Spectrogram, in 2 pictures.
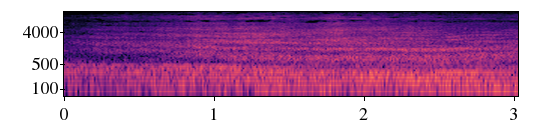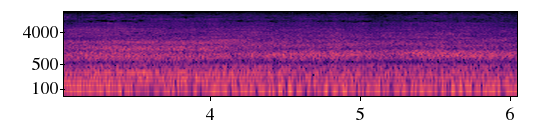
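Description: Steady drone of a moving car: engine hum with tyre and wind noise. It grows a little louder over the first two seconds, then holds steady.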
